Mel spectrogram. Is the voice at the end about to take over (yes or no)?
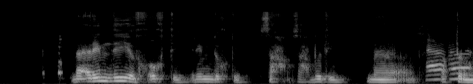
yes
